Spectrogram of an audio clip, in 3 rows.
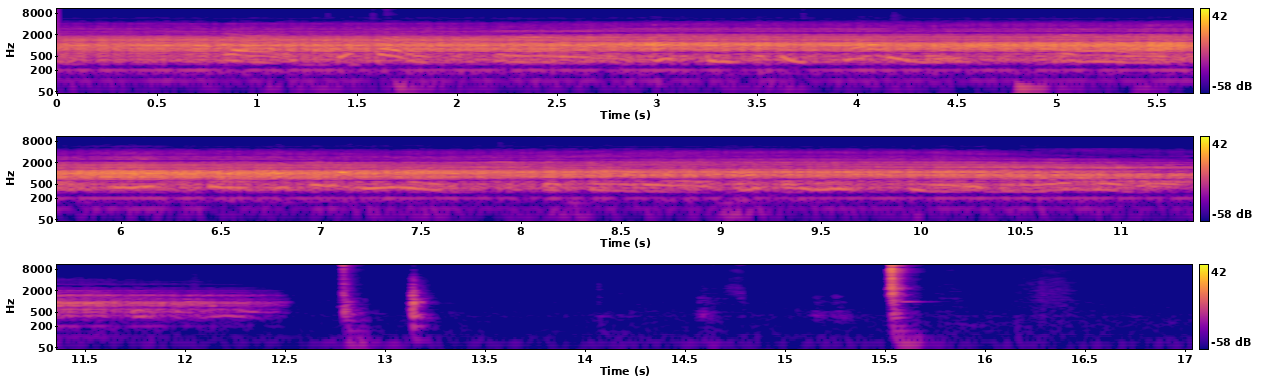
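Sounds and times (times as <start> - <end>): noisy muffled radio reception: 0.0 - 12.5.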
